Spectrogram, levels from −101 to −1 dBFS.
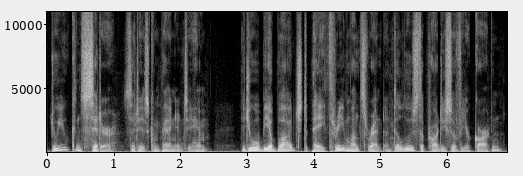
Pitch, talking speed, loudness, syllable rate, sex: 95 Hz, 225 wpm, -22 LUFS, 5.6 syllables/s, male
